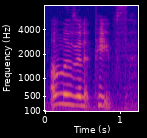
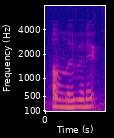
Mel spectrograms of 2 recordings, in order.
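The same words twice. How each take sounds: First: LOSING pushed up high and loud; higher, louder exclaim. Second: Said in the usual way. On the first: Real, not acted. Streamer telling viewers she is cracking up, louder higher cry. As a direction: raise your voice on "losing".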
